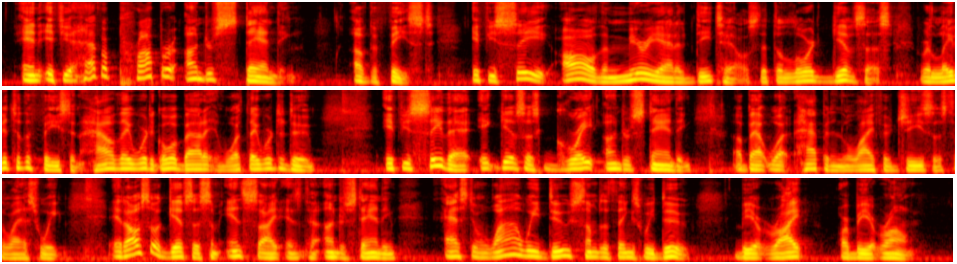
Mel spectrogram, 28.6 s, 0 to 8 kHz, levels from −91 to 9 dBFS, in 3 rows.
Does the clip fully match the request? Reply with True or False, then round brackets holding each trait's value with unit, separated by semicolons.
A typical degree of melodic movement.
True (4.7 semitones)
